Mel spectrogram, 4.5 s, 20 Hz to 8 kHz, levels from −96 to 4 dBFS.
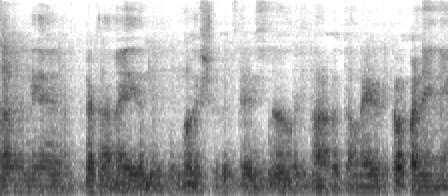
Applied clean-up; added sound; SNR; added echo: neural mask model DeepFilterNet 3.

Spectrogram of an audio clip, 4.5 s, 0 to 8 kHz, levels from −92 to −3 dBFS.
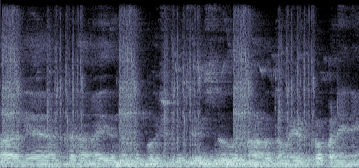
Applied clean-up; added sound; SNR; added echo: none; Fart; 13 dB; reverberation time 0.9 s.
